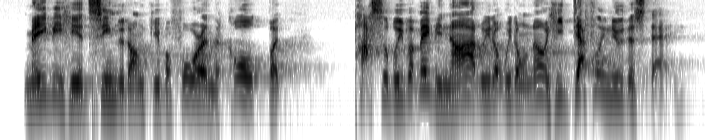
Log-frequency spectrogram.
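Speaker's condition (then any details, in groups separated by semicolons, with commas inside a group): No condition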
